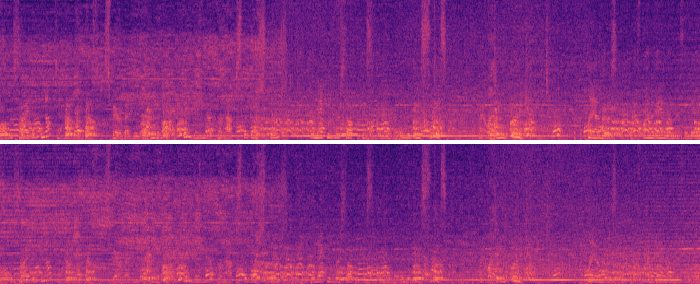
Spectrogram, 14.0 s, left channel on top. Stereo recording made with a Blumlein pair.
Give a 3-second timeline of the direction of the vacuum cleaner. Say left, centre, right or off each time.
right, centre, left, centre, right.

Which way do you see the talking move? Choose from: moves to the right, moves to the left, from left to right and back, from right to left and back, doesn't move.
doesn't move.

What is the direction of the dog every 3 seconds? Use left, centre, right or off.
left, centre, centre, left, left.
